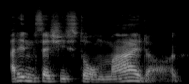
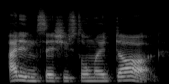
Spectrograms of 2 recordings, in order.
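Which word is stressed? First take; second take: my; dog. First: The stress falls on the word my. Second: The stress falls on the word dog.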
